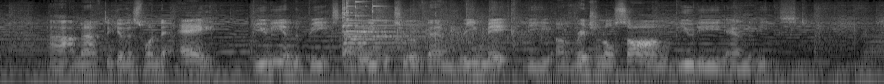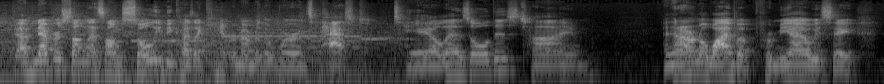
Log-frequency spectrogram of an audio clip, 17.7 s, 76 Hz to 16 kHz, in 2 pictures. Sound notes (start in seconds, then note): 3.4 answer board chimes; 3.4 crowd claps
